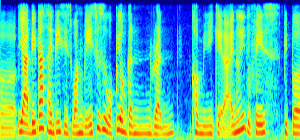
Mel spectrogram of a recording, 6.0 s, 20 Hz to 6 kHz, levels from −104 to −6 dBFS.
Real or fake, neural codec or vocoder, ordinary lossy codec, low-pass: real; none; none; 5.4 kHz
